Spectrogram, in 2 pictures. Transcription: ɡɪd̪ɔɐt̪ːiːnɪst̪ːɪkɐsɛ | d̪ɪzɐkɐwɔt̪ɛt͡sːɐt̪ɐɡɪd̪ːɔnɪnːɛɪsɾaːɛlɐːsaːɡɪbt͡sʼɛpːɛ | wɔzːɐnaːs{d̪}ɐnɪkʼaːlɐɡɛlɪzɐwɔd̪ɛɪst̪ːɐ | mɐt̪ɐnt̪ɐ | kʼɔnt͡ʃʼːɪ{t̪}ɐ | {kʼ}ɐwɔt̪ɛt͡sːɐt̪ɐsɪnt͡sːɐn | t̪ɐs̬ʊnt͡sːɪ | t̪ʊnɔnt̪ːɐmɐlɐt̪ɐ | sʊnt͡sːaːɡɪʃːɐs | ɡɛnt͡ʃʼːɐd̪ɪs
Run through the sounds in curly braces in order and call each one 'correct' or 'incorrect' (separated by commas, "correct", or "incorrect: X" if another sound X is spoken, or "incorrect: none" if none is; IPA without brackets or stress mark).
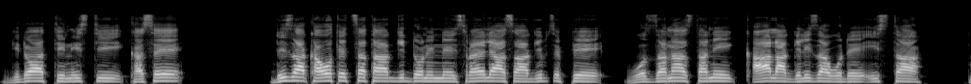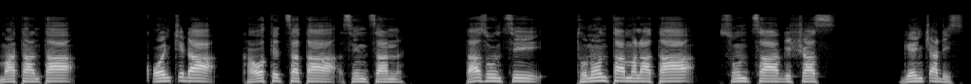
incorrect: t̪, incorrect: d̪, incorrect: k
